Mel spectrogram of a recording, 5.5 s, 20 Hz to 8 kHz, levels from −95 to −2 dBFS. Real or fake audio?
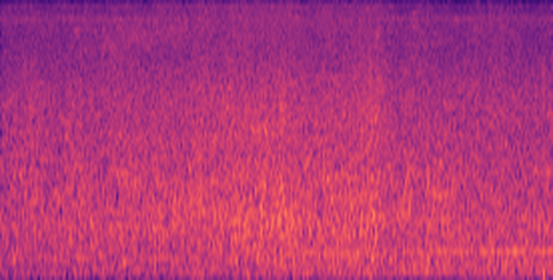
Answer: real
